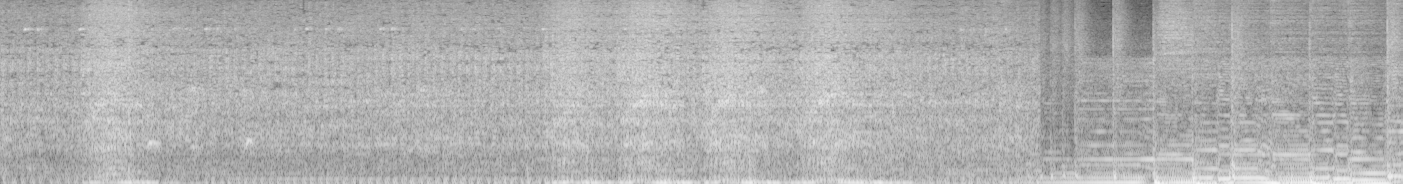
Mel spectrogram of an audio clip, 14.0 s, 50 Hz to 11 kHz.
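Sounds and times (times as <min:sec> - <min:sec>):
motorcycle engine idling and revving: 0:00.0 - 0:10.8.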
